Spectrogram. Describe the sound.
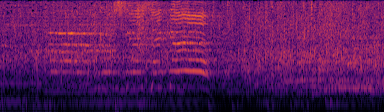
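An audience at a Montreux Comedy show claps and cheers to welcome the next comedian, a steady, dense roar that holds for several seconds, with a few shrill whistles rising through the noise midway and scattered voices shouting.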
